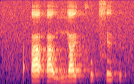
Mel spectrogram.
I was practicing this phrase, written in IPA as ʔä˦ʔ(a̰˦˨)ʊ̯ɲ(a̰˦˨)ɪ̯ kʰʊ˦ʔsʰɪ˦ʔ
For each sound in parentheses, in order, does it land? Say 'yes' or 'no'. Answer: yes, no

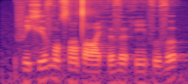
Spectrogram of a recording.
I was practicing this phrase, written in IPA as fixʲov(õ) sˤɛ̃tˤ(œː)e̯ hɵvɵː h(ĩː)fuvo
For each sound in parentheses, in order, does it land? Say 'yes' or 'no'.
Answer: yes, no, yes

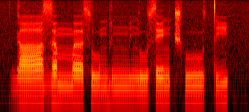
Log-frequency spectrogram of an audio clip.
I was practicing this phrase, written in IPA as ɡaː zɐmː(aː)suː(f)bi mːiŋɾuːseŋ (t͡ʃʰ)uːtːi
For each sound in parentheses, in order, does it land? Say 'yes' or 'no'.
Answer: no, no, yes

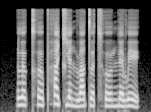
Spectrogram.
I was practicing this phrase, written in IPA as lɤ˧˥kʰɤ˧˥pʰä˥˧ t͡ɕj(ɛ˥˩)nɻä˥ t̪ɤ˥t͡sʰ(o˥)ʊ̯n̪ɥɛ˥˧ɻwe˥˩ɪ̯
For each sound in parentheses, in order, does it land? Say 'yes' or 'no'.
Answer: yes, yes

